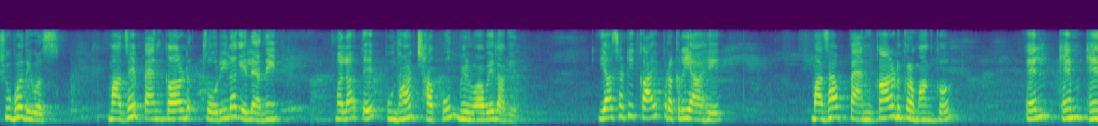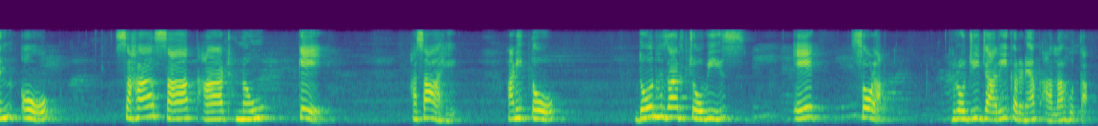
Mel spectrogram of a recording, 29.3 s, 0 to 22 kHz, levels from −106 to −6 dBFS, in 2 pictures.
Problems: continuous background conversations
